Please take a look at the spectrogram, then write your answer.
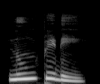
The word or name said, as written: ನುಂಪಿಡಿ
